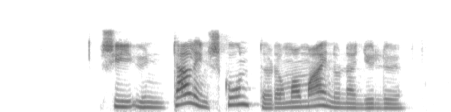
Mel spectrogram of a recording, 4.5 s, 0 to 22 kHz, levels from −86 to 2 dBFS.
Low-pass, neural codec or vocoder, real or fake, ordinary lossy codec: 7.2 kHz; none; real; Opus, 64 kbps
